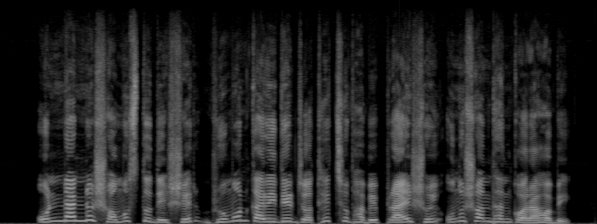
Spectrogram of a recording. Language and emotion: Bengali, neutral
